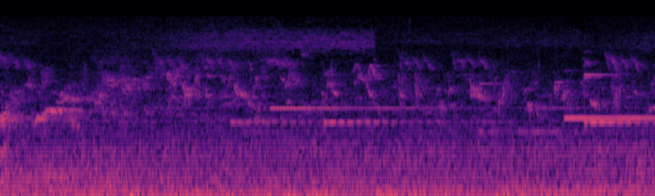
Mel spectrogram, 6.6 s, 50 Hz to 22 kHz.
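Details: Birds singing in the Canarian Garden Viera y Clavijo on Gran Canaria, visited in March 2017; several chirpy, warbling phrases and thin sustained whistles over heavy low background rumble.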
